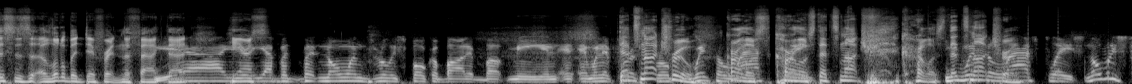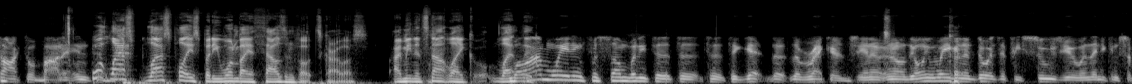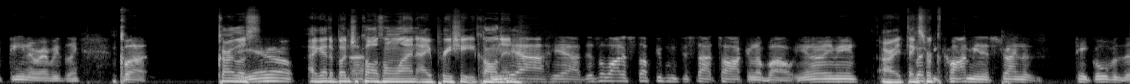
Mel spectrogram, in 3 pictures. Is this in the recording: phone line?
yes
